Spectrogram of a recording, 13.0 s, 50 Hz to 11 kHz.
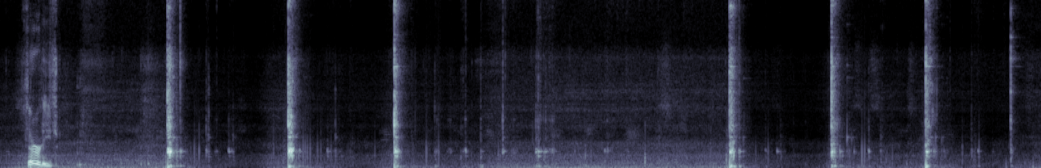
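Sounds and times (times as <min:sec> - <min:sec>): hammer striking metal screwdriver: 0:03.6 - 0:03.9, 0:10.4 - 0:10.9.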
